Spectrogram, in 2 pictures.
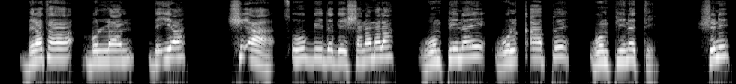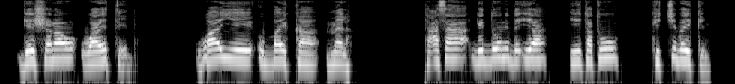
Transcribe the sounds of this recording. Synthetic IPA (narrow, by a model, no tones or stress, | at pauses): bɪɾɐt̪aːbɔlːaːn | d̪ɛʔɪjaː | ʃɪʔaːt͡sʼuːɡːiːd̪ɛɡe̞ːʃːɐnɐmɐlɐ | wɔmpːiːnɐjwɔlkʼːaːpːɛ | wɔmpːiːnɛt̪ːḛː | ʃɪn | ɡe̞ːʃːɐnɐwwaːjɛt̪ːe̞ːd̪ːɐ̥ | waːjːeːʊbːɐjkːɐmɛlɐ | t̪ɐːsaːɡɪd̪ːɔnd̪ɛʔɪjaː | iːt̪ɐt̪uː | kɪt͡ʃːɪbɛjkːɪn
